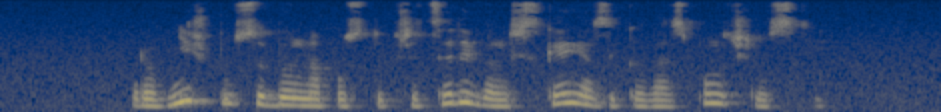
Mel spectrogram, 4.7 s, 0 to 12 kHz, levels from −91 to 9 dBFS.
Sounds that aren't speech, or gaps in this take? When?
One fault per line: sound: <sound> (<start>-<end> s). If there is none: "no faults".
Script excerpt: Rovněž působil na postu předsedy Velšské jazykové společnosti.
no faults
